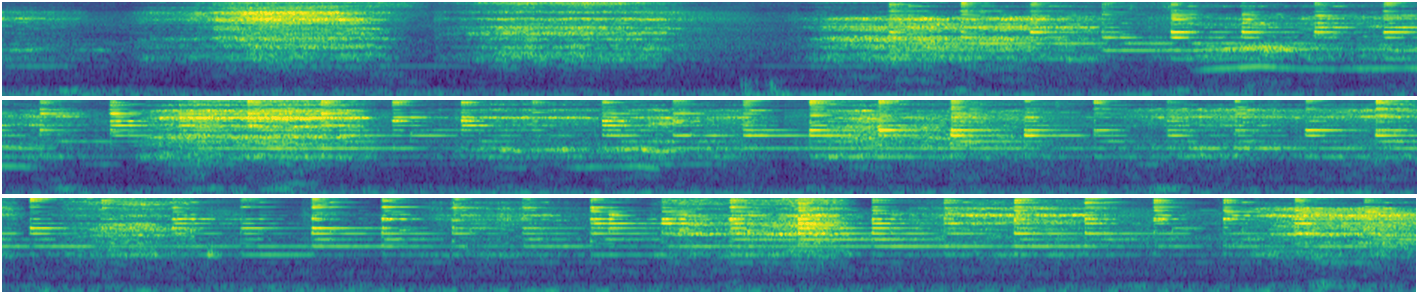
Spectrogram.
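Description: Distant diesel freight train approaching slowly: a steady low rumble, with a faint steady high tone joining in about three and a half seconds in.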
